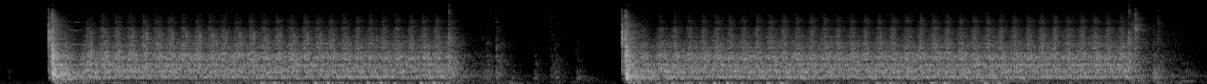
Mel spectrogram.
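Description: A restored Land Rover Series 3 engine fires up for its first start, runs roughly for about four seconds and cuts out, then restarts and runs steadily for about five more seconds before stopping, loud and close.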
